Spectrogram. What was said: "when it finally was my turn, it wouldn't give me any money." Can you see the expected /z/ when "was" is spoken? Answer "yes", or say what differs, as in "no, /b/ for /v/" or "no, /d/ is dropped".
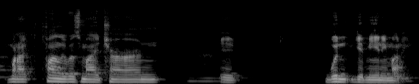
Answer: yes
